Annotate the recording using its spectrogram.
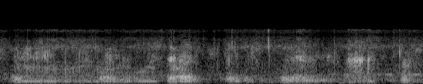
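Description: A group of puppies growling and snarling in short repeated bouts as they play-fight.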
